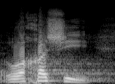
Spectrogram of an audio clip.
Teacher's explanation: Kemudian wa khasyiyar rahmana bil ghaib, wa khasyiya, wa khasyi, ya, wa huruf waw, kemudian huruf kha di tenggorokan atas kita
